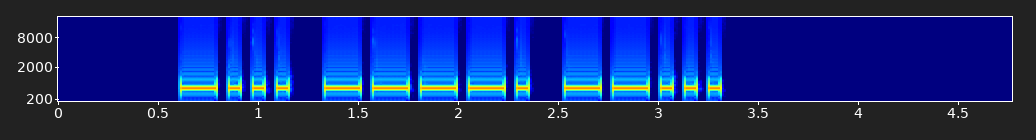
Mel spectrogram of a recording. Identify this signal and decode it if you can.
Morse code, heard as a keyed tone, about 20 wpm, 700 Hz. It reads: B97
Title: Three Letter-Number Combinations - 20wpm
